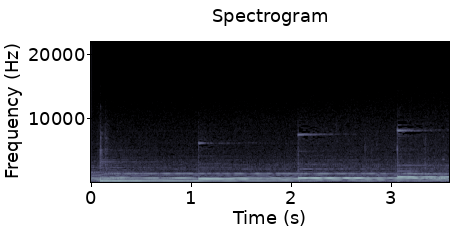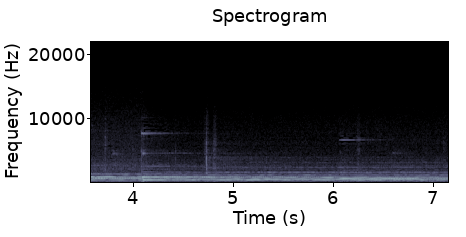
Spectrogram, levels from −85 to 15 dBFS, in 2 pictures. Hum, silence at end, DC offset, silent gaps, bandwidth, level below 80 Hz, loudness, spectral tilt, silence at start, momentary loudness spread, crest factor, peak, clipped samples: none; 0 s; under 0.1%; none; 10.5 kHz; -64 dBFS; -28 LUFS; -5 dB/octave; 0 s; 8 LU; 14 dB; -14 dBFS; under 0.1%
